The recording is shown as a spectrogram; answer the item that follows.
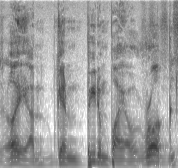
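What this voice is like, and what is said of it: Rodney Dangerfield impression. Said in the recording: “turns into Rodney Dangerfield and goes ... Your impression is even better.”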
